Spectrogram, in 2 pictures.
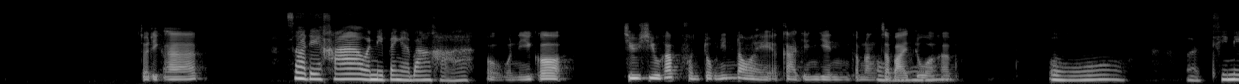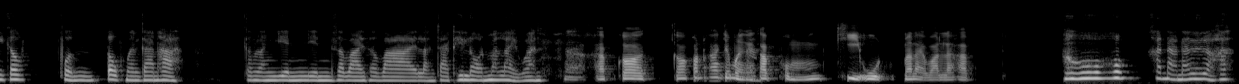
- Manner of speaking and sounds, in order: wind; other background noise; laugh; tapping
- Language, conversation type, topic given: Thai, unstructured, คุณชอบทำกิจกรรมยามว่างอะไรมากที่สุด?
